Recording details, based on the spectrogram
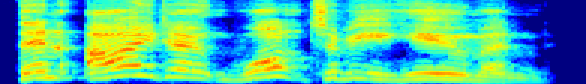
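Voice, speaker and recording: A reader voicing a grieving teenage boy wizard, shouting and shaking with rage. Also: mid-range voice, lively intonation, moderate pace, voice pushed up, close to an everyday voice. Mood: raging. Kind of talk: audiobook character reading.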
